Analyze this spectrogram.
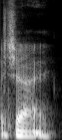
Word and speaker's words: chai: Chai, is it pronounced Kai or Chai? Chai.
